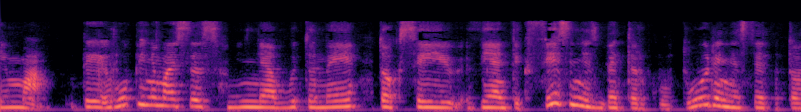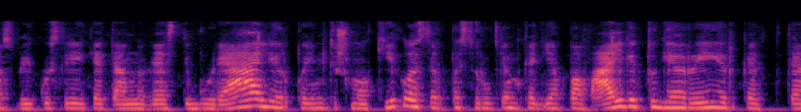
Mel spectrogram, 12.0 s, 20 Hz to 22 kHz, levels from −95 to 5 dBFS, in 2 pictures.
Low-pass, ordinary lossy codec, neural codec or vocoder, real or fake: 9.9 kHz; MP3, 48 kbps; none; real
